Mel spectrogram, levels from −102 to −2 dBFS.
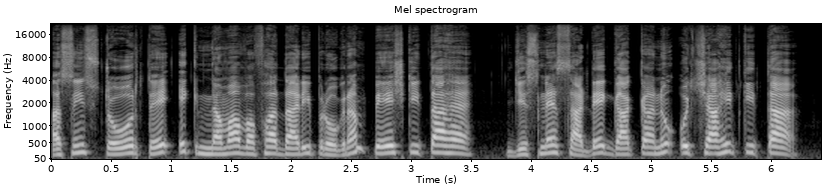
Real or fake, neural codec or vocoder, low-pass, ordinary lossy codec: real; none; none; none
